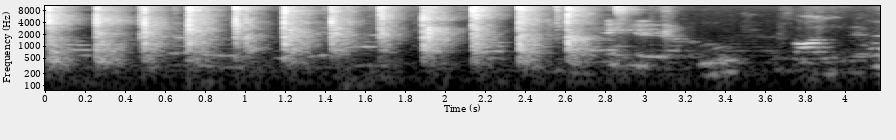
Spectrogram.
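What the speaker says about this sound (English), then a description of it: "Everybody clap your hands." A group claps in unison during a classroom lesson, about a dozen sharp, evenly spaced claps in a steady rhythm before they stop, followed by a voice speaking.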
